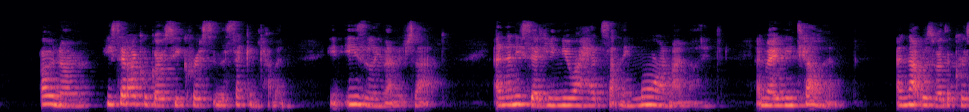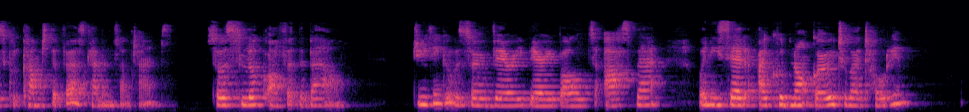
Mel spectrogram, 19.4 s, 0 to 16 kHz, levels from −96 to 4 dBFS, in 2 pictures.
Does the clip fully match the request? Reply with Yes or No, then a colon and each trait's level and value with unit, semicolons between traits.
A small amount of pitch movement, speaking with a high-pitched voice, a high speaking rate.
Yes: narrow, 2.1 semitones; high, 235 Hz; fast, 245 wpm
